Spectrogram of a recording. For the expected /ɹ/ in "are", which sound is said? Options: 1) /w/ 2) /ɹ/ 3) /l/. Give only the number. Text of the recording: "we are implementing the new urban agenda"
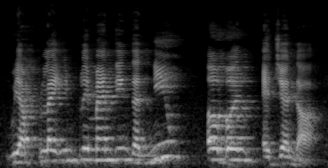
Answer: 3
